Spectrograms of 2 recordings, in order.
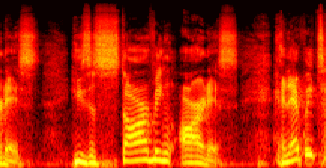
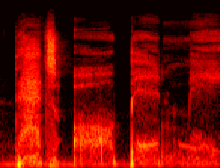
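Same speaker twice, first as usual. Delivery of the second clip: sudden breathy whisper, much softer; 18 dB quieter, slower than usual. Real, not acted. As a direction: drop to a secret whisper.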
